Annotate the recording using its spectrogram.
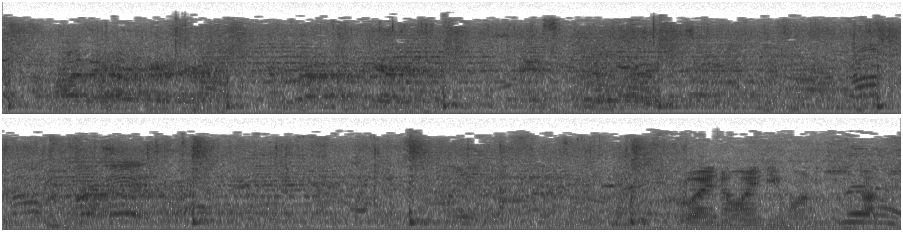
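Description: A marching band plays brass instruments outdoors.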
